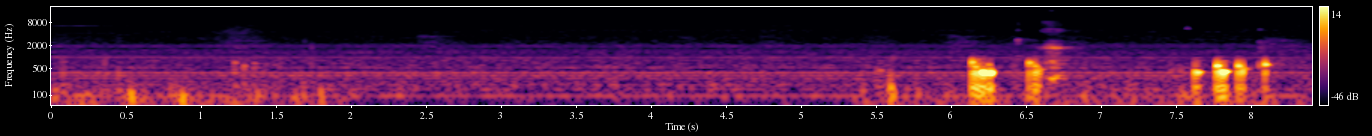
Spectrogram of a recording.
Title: Stomach ache after eating seafood (stomach growling)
